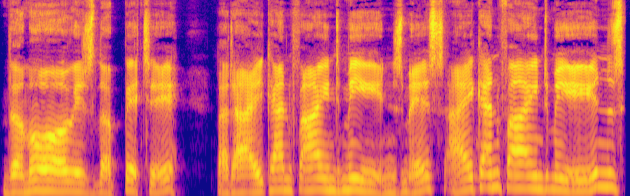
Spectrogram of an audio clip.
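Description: Male reader as wrathful father, slow, creaky, menacing, emphatic, domineering, classic storybook. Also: high-pitched, a bit bright, no room sound, clean studio sound, full character voice. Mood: stern, threatening. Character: stern, wrathful middle-aged father, domineering and doom-laden. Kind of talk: dramatised classic novel reading.

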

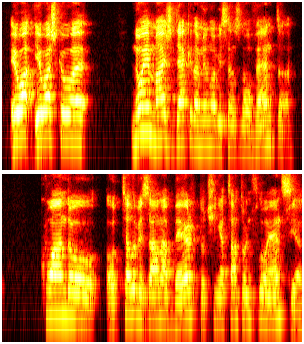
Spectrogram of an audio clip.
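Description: A man's voice: fairly high pitch, a bit bright. Middle-aged man with non-native Portuguese. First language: not Portuguese. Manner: plain-spoken, with halting grammar and restarts. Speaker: guest commentator. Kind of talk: live political discussion.

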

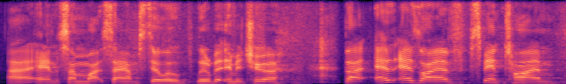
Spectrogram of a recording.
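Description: Bright-voiced Kiwi preacher. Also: male voice, on the high side. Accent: New Zealand. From New Zealand. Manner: earnest, self-deprecating asides. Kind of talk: sermon.

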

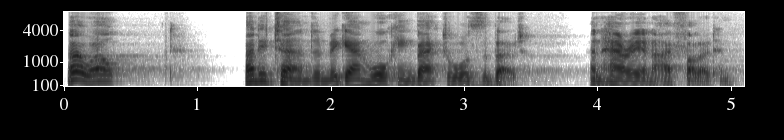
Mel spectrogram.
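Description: Animated English male storyteller, slightly husky. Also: medium pitch, fast. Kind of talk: dramatic first-person adventure narration in period English.

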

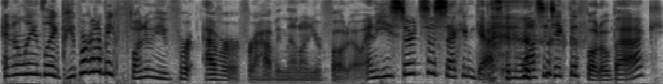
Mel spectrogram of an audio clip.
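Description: A woman's voice: a little high, very animated, fast, gravelly, a little mellow. A young woman co-hosting a podcast, chatting casually about a sitcom episode, swearing and saying "like" a lot. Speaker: podcast co-host.

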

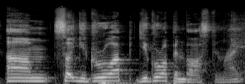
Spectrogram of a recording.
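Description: A man's voice: fairly high pitch, a little fast, pushed and bright. A man hosting a podcast, steering a casual interview with short questions. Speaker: podcast host.

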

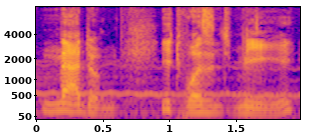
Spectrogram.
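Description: A man's voice: mid-range voice, animated, slow, music in the background. A man playing a menacing, melodramatic figure in a spoof horror trailer. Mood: ominous. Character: sinister, hammy male in horror trailer spoof.

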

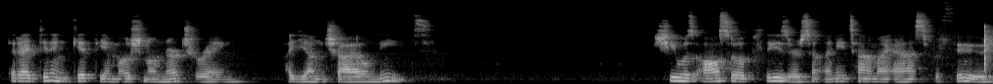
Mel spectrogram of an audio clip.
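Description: A man's voice: mid-range voice, fairly bright tone, a little hiss or hum, poor audio. Wry man telling his life story. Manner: candid, wry, self-deprecating. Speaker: podcast host. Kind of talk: personal storytelling monologue.

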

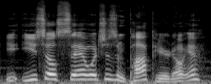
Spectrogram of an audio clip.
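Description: A man's voice: sits high, animated, fairly quick. Haunted young motorist played by a man for radio drama: earnest, anxious narrator over faint music. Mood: nervous pleading. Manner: earnest, dramatic, stammering when agitated. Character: haunted, anxious young male cross-country driver narrating his ordeal.

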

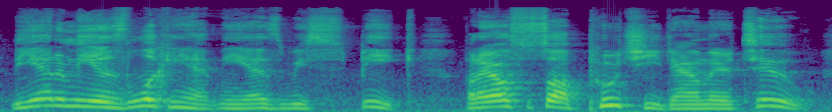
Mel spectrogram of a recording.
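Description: A man's voice: expressive, fairly quick. A man voicing a tough young woman fighter who talks urgently. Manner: urgent, pitched-up voice.

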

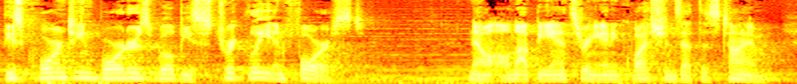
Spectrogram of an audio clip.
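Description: A man's voice: mid-range voice, steady tone, normal speed, bright, forceful tone, faint music behind, natural voice. An actor playing a stern, evasive governor in an audio drama, firm in his delivery. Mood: guarded, official. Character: embattled male governor, stern, evasive, foul-mouthed in private.

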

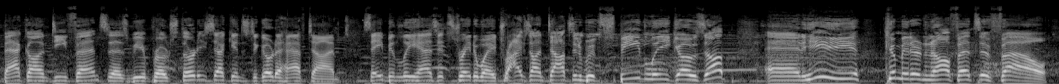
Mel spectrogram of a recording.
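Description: An American man doing live radio play-by-play of a basketball game, punchy and rising excitedly with the action. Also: high voice, moderate pace, faint music behind. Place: live inside a sports arena.

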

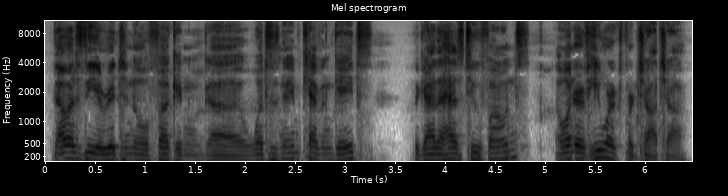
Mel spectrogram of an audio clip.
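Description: A man's voice: mid-range voice, moderate pace, a little mellow. Joking man in his thirties. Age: 30s. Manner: joking, riffs with mock quotes. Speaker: podcast co-host. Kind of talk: casual chat.

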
